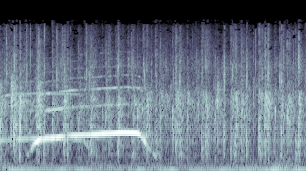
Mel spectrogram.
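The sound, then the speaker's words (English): An audience applauds to welcome a performer at a reading event, with dense, steady clapping throughout and a loud, sustained whistle cutting through early on before the applause carries on alone. “Without further ado, welcome. Give it up for Ryan Lanham.”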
